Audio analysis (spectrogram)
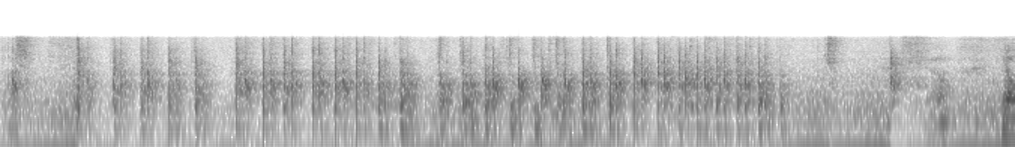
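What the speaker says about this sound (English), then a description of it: "you're going to have to do a slow chop" A kitchen knife chops garlic on a cutting board in a slow, steady series of crisp taps, close and fairly loud, with brief pauses between runs of strokes and no voices.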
